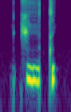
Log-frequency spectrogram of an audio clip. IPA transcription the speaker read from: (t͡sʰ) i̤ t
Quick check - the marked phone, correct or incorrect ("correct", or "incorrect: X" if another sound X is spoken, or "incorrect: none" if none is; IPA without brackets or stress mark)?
incorrect: t͡ʃ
